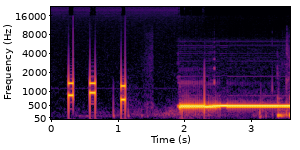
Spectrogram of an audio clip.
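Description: Three short keypad beeps from a phone dialing, then a steady electronic ringing tone that holds on clearly to the end, with no voices; a phone call ringing before it goes to voicemail.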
